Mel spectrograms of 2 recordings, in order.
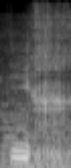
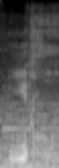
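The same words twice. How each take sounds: First: The syllable sounds light and thin. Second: The syllable sounds heavy and thick. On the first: The speaker calls it right. "Rahangnya tipis di sini" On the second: The speaker calls it wrong. "bukan lagi"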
